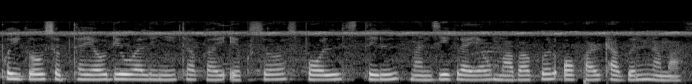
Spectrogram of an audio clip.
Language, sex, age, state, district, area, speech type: Bodo, female, 18-30, Assam, Kokrajhar, rural, read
